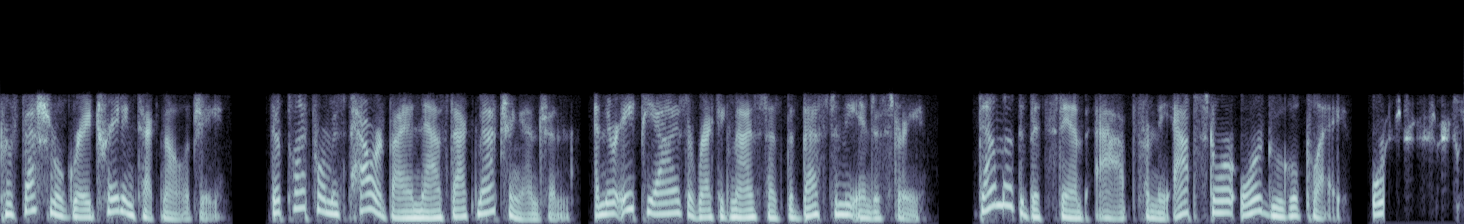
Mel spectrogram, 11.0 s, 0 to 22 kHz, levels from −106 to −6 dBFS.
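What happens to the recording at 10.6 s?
A codec payload misread sets in from 10.38 s to the end: octet-aligned AMR frames parsed as bandwidth-efficient, misplacing fields, so the speech becomes garbled noise and warble.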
